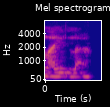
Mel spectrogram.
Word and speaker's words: Laila: kemudian namanya adalah Laila Jadi kalau y itu dibaca y ya Dan ini bukan bacanya Lila Tapi bacanya Laila kemudian ijeknya adalah I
